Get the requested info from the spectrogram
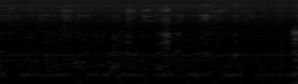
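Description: Near silence, with only the very faint scratch of a ballpoint pen writing on lined paper.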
